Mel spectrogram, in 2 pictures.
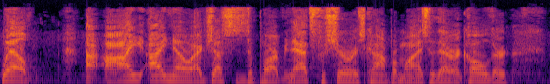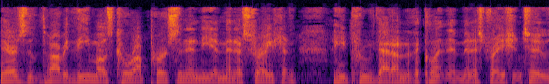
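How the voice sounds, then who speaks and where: A man talks at a very fast pace with vocal fry. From northern New Jersey, Paterson area. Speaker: radio talk show host. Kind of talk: radio interview.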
